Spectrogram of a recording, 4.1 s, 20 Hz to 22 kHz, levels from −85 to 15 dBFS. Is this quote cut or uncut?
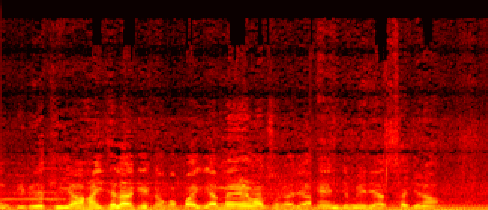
cut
